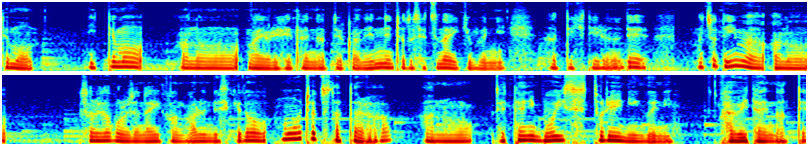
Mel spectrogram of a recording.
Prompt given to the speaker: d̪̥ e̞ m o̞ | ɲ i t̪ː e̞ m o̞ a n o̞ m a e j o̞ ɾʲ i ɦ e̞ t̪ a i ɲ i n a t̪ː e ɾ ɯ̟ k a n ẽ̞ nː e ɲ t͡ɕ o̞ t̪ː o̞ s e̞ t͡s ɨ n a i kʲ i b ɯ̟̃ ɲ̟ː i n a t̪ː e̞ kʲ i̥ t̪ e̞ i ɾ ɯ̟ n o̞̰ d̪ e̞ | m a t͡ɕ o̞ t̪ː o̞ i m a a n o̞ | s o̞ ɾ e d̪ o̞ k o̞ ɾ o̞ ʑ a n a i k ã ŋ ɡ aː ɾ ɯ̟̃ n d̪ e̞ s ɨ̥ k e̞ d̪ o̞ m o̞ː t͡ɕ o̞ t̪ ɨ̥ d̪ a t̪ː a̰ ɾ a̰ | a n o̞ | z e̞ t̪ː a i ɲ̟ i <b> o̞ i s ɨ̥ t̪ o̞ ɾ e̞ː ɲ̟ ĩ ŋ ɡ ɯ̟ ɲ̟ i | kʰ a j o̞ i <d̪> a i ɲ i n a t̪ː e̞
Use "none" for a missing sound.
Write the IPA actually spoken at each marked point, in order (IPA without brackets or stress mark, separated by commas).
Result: b, t̪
